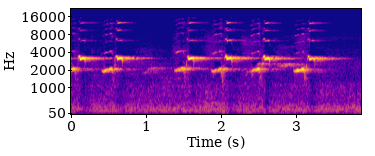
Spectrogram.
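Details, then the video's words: A cockatiel's song as a lively run of clean whistled notes, many short and repeated about twice a second. The notes step up and down between two pitches, with one brief pause near the middle. "Cockatiel singing | Cockatiel Sounds"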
